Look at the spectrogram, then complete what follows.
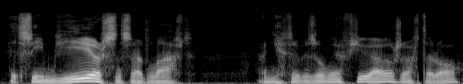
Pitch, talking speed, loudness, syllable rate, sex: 95 Hz, 205 wpm, -20 LUFS, 5.8 syllables/s, male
